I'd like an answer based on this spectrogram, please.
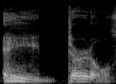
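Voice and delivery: squeaky cartoon rat voice. Trading character voices with another speaker, Splinter voice.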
